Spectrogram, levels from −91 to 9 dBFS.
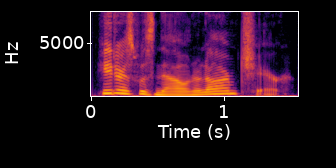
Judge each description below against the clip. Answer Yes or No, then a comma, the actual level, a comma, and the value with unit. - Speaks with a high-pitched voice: Yes, high, 220 Hz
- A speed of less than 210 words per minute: No, fast, 270 wpm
